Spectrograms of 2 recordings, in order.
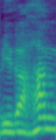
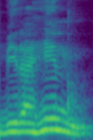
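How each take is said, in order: First: No short i vowel comes before the final n. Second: A short i vowel comes before the final n. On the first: The speaker calls it wrong. "ऐसे बिरहन नहीं" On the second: The speaker calls it right. "ये सब में छोटी मात्रा होती है"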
